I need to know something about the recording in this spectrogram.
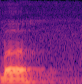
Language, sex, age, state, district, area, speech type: Sindhi, male, 18-30, Maharashtra, Thane, urban, read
